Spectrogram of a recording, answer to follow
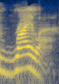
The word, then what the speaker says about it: Rajala: Rahala. Rahala. She says Rahala. Rahala. If it could be Indian, and Rajala. Rajala. Well, I thought it was like Rahala, but it's Ryla.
